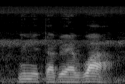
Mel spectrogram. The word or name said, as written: nemeta-veava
